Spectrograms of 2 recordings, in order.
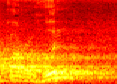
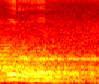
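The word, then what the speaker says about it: قرح: qiraah, ada yang membaca korhun, ada yang membaca kurhun. Bifathil qaf, qafnya di fathah, atau wa dhammiha, ada juga yang membaca dengan dhammah, korhun atau kurhun.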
